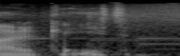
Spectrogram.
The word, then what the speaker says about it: Arceus: Sí, lo, pronuncian como Arceus.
